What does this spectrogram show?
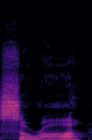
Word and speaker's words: Sarah: That is Cardinal Robert Sarah or it is pronounced Sarra.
